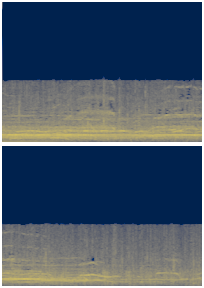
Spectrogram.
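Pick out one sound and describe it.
A large crowd of children screams and cheers loudly, fading slightly toward the end.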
